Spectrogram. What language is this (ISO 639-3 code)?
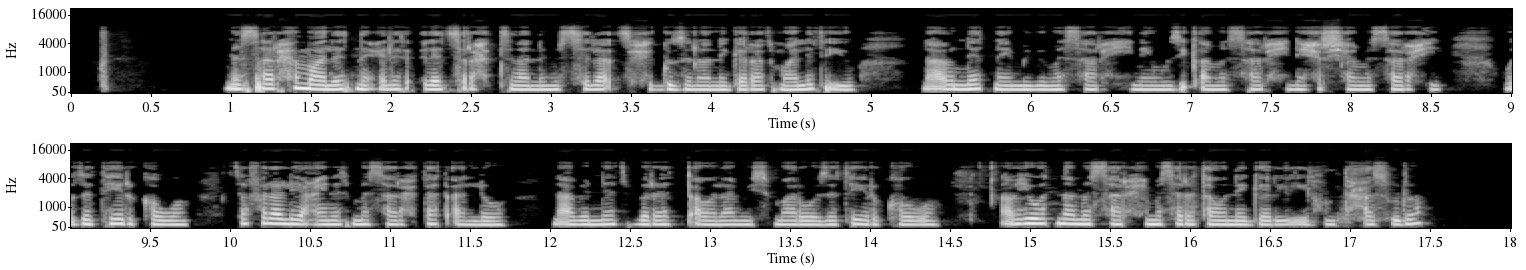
tir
